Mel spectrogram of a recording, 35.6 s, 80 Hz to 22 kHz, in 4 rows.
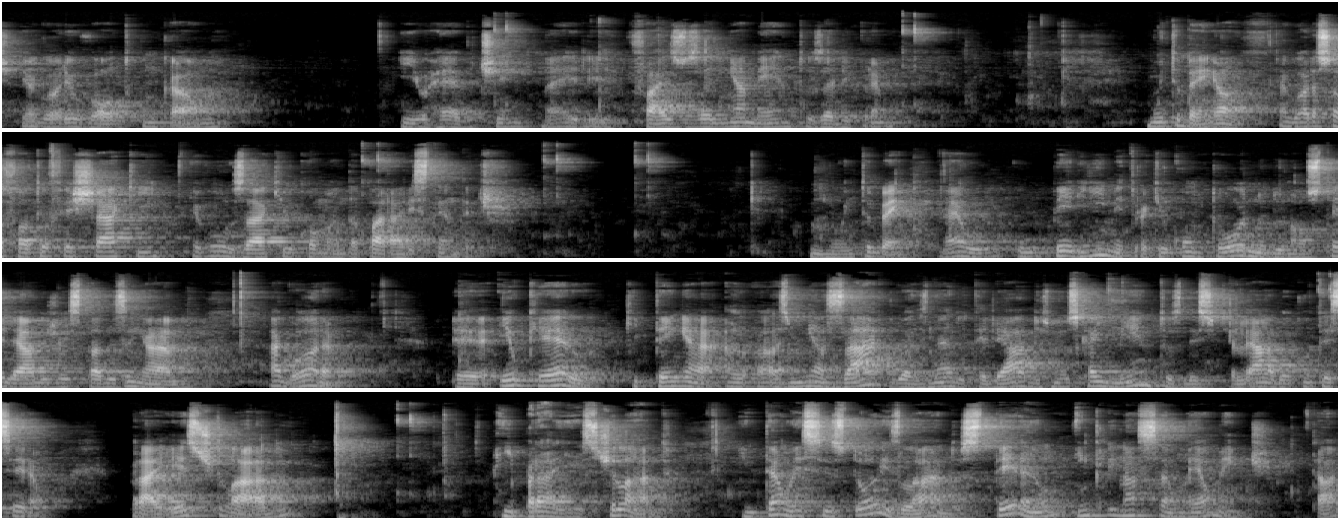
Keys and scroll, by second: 6.8 Escape, 14.9 Escape.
